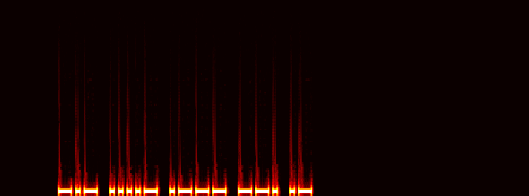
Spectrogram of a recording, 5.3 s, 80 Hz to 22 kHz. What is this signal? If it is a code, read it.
Morse code, heard as a keyed tone, about 27 wpm, 700 Hz. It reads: K4JGA
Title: USA Call Signs - 5 Characters - Repeated 3x - 28wpm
